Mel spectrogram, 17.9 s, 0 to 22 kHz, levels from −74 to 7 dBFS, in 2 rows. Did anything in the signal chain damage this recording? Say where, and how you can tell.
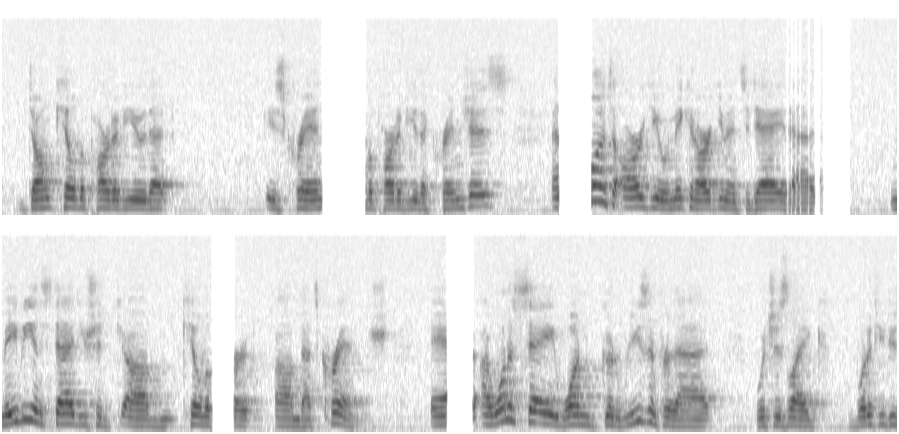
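Yes. Sample-format conversion reduced the audio to low bit depth with dither, about 6 bits, leaving a steady, even hiss roughly 20 dB below the signal, with no distortion.

AAC frame loss with muting hits the codec stage: soft-edged silent gaps at 3.18–3.64, 5.55–5.90, 7.83–8.48 (broken up), 11.04–11.28 and 13.38–13.67 s, where muted frames fade out and back in.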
